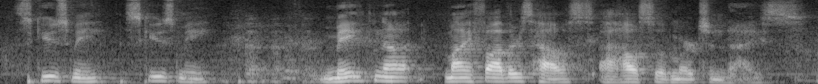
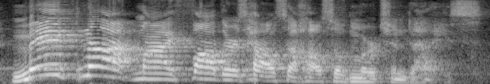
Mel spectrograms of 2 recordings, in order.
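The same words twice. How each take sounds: First: Soft, meek and apologetic; mock-timid Jesus, barely audible; timid polite whisper. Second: Preaching it as Jesus' bold rebuke; commanding rebuke. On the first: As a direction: ask them to leave ever so politely. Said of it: "appropriate times to raise your voice". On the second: Retold or imitated. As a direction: drive them out with authority. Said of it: "He raised his voice".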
